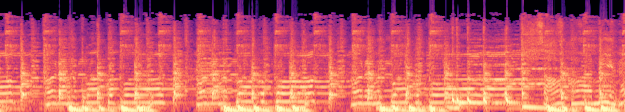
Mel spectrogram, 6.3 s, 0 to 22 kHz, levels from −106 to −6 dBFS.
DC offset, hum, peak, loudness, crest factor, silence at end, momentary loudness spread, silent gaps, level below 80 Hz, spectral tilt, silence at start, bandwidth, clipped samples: under 0.1%; none; 0 dBFS; -11 LUFS; 10 dB; 0 s; 4 LU; none; -16 dBFS; -5.5 dB/octave; 0 s; 14.5 kHz; 0.5%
